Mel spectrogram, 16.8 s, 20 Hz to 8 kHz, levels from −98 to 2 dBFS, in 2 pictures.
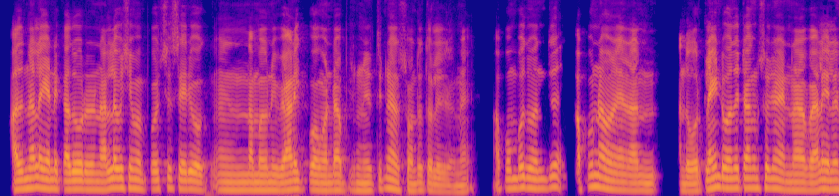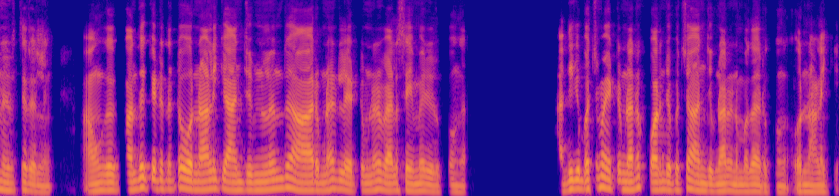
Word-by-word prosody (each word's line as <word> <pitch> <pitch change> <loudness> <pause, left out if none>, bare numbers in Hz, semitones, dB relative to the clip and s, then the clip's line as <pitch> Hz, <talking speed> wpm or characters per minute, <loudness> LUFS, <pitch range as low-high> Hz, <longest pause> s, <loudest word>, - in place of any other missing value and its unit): அதனால 145 +4 +4
எனக்கு 135 -1 +1
அது 130 - +4
ஒரு 130 - +2
நல்ல 135 +4 +4
விஷயமா 145 -2 +1
போச்சு. 135 +3 -2
"சரி 130 0 +3
ஓக் 120 - -5 0.4
நம்ம 115 0 +2
இனி 120 0 +1
வேலைக்கி 125 +1 +3
போக 120 - +3
வேண்டாம்" 115 +1 +2
அப்டீன்னு 115 -1 -4
நிறுத்திட்டு, 125 +7 -2
நான் 125 -3 0
சொந்த 110 +1 -2
தொழில்ல 100 -4 -1
இருந்தேன். 95 +1 -6 0.3
அப்பம்போது 150 +2 0
வந்து 140 +3 -2 0.2
அப்பவும் 170 +1 -1
ந - - +5 0.3
நான் 110 0 0 0.3
அந்த 105 -1 -1
ஒரு 110 - 0
க்ளையன்ட் 150 +2 +4
வந்துட்டாங்கன்னு 150 0 +1
சொல்லி 145 -1 +2
நான் 130 - +1 0.2
என் 115 - 0
வேலையெல்லாம் 135 +1 +2
நிறுத்துறதில்ல. 110 -5 -4 0.4
அவுங்க 115 +4 0 0.2
வந்து 130 +6 +1
கிட்டத்தட்ட 135 -1 -2
1 130 - +1
நாளைக்கு 135 +2 +1
5 120 0 -2
மணில 120 +2 -1
இருந்து 145 +3 -2 0.2
6 115 0 +3
மணி 115 - -3
நேரம் 140 -1 -2
இல்ல 115 -4 +1
8 105 - -10
மணி 115 - -4
நேரம் 130 -4 0
வேலை 110 +1 -1
செய்ற 105 -2 0
மாரி 105 -2 -2
இருக்குங்க. 95 0 -9 1.0
அதிகபட்சமா 135 +4 0
8 130 - -6
மணி 120 - +2
நேரம், 155 +6 -2
குறைந்தபட்சம் 120 +1 0
5 110 -2 -2
மணி 105 - -1
நேரம், 110 0 -1
என்னமோ 100 0 -3
தான் 100 - -1
இருக்கும். 90 0 -9
1 100 - -2
நாளைக்கி! 95 -2 -5
120 Hz, 235 wpm, -25 LUFS, 110-140 Hz, 1.0 s, ந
